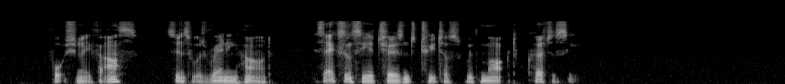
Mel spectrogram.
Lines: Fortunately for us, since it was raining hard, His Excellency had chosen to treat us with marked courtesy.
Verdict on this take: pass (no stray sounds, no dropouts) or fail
pass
